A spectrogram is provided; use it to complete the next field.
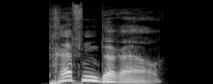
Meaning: inflection of treffend: 1. strong/mixed nominative masculine singular comparative degree 2. strong genitive/dative feminine singular comparative degree 3. strong genitive plural comparative degree
- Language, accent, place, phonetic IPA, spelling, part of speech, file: German, Germany, Berlin, [ˈtʁɛfn̩dəʁɐ], treffenderer, adjective, De-treffenderer.ogg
